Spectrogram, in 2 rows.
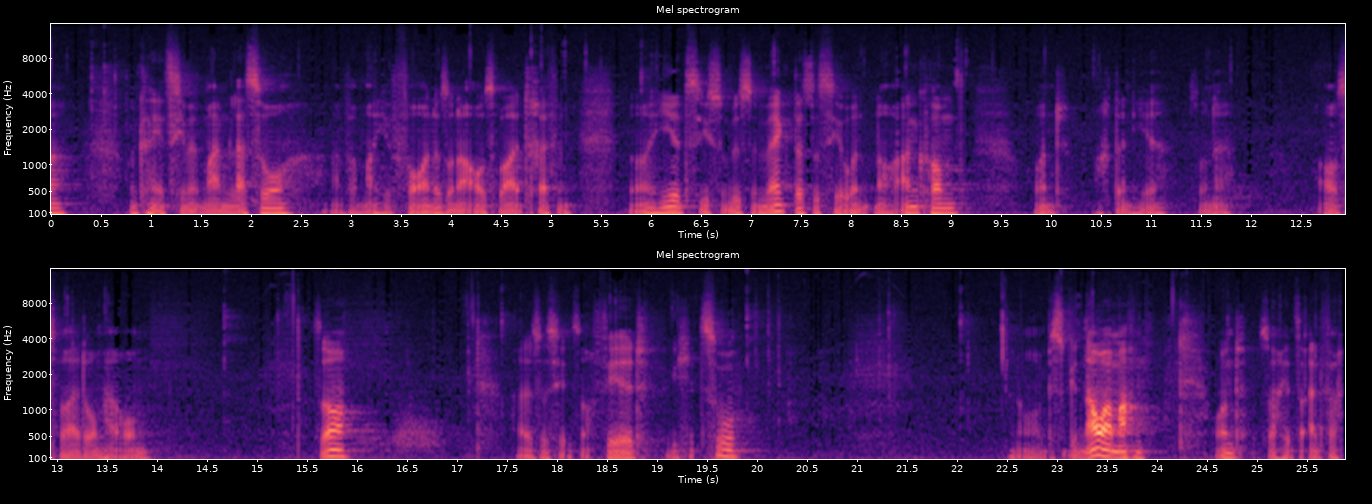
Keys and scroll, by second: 0.9-1.2 alt+scroll up 1, 15.5 alt+scroll down 1, 20.3 alt+scroll up 1, 20.9 alt+scroll up 1, 23.4 alt+scroll down 1, 24.4 alt+scroll down 1.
